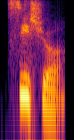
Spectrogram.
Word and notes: seashore: Indian

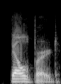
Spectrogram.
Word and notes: bellbird: American English

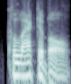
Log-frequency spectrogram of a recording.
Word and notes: collectible: American English

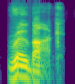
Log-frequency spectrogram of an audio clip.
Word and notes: roebuck: British English

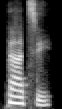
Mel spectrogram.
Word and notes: patsy: Indian

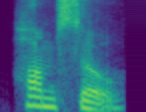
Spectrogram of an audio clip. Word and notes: whomso: Indian

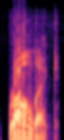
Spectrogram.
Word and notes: rollick: American English

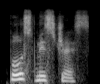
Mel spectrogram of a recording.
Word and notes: postmistress: Indian

